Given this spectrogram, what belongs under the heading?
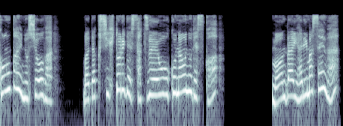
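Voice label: BLACK ACTION Japanese, Voice; GF Alarm; Desert Eagle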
